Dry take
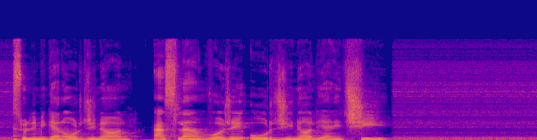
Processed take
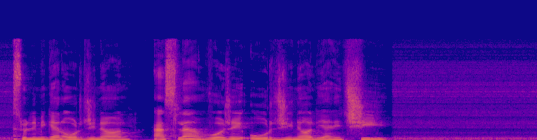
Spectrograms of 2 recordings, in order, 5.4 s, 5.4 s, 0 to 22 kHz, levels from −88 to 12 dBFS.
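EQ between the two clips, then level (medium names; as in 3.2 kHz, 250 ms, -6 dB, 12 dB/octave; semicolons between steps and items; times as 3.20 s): bass shelf 94 Hz -5.5 dB; -8.5 dB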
